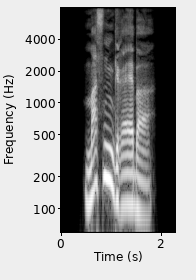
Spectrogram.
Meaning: nominative/accusative/genitive plural of Massengrab
- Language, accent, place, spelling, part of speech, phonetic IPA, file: German, Germany, Berlin, Massengräber, noun, [ˈmasn̩ˌɡʁɛːbɐ], De-Massengräber.ogg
